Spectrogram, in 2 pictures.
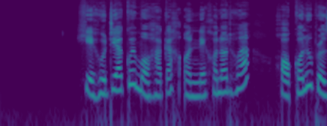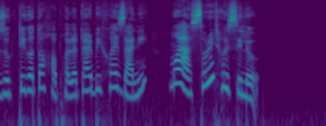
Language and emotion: Assamese, surprised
